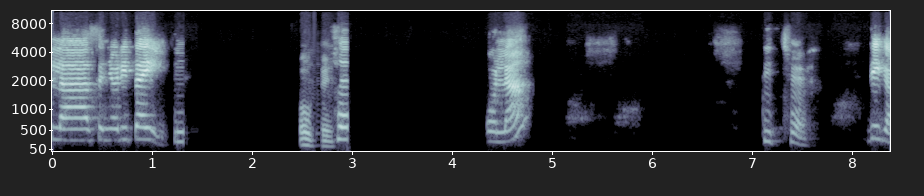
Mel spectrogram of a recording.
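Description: A woman speaks over an online call in short phrases.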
